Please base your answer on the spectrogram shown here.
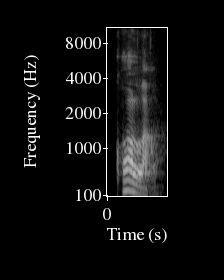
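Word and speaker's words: column: Silent N, ওয়ার্ডের শেষে এম এর পরে, ওয়ার্ডের শেষে এম এর পরে, যেমন অটাম, কলাম। এম এবং এন একসাথে যোগ হলে কলাম, কলাম, অটাম। এনটা সবসময় সাইলেন্ট থাকে।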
